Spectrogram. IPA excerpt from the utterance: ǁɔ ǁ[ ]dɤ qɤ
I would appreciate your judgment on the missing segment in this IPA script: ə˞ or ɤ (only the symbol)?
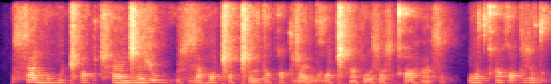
ə˞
